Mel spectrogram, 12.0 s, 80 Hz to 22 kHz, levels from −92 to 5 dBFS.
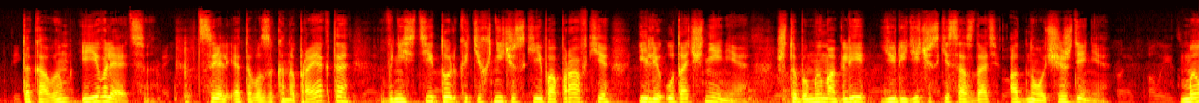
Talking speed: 100 wpm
